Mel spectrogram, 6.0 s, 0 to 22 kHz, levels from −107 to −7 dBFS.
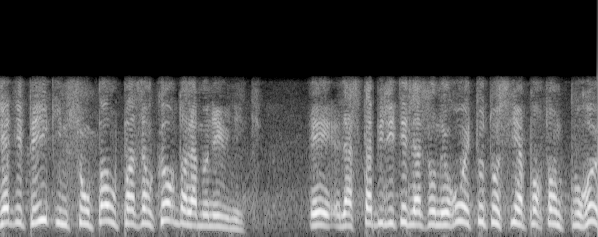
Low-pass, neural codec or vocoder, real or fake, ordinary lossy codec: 5.4 kHz; none; real; Opus, 24 kbps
